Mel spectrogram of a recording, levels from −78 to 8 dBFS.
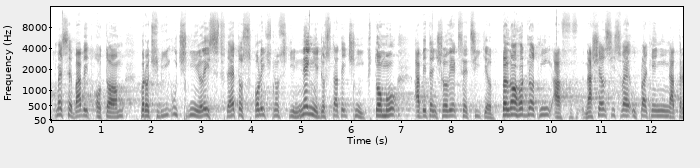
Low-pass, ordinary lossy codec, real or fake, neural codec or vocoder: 14.4 kHz; AAC, 96 kbps; fake; vocoder, 44.1 kHz, 128 mel bands every 256 samples, BigVGAN v2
